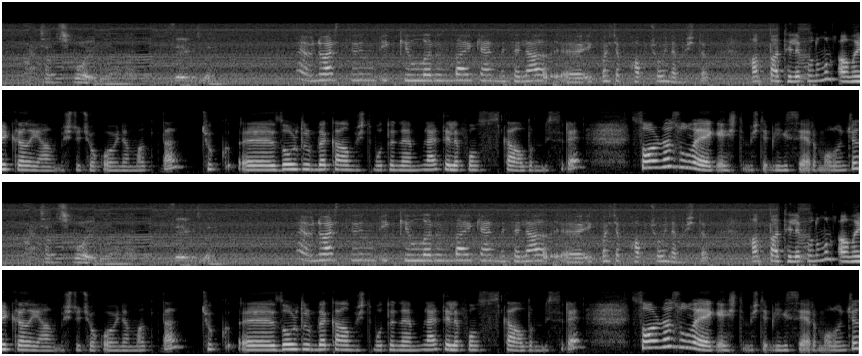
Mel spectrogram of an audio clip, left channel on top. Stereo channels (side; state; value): both; identical; correlation 1.00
